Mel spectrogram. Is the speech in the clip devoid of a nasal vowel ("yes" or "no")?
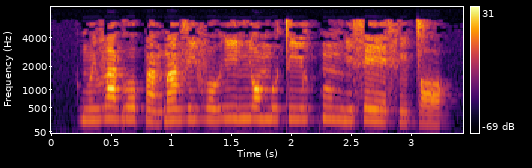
no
